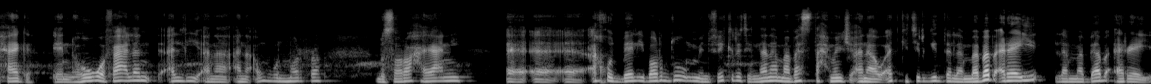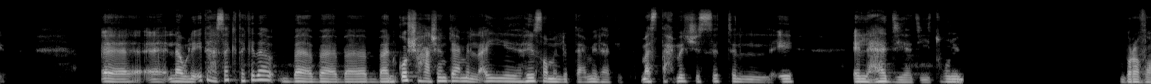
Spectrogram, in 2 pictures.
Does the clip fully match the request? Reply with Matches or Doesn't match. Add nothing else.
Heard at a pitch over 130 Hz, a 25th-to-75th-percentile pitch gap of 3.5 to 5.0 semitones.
Matches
